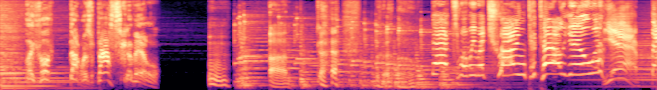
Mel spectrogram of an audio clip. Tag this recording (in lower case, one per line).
speech
music
inside a small room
